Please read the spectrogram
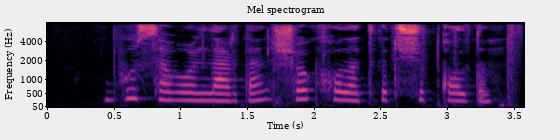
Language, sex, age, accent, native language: Uzbek, female, 18-24, Buxoro, Uzbek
